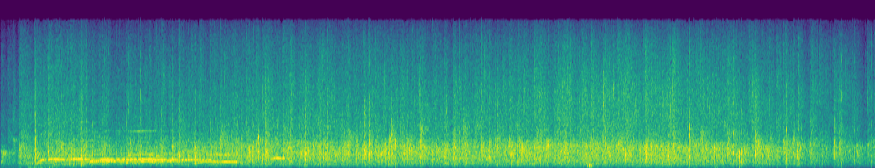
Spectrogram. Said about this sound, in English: I think we can also have a round of applause for Christian for the Chosen One party.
